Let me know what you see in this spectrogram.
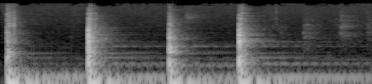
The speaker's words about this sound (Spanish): Un día, un hambriento zorro se preparaba para cazar su cena mientras se limaba las garras lo sorprendió un golpe en la puerta.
